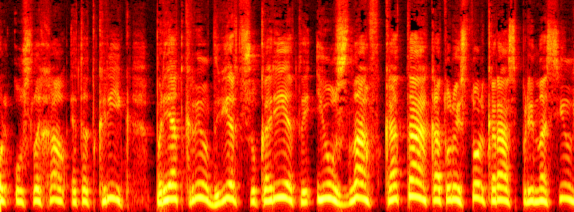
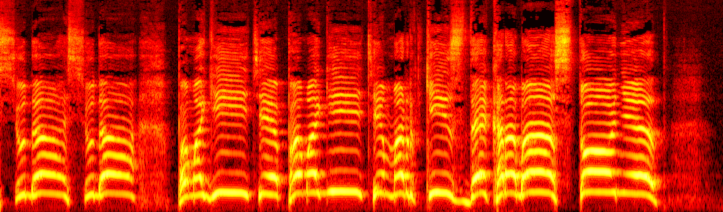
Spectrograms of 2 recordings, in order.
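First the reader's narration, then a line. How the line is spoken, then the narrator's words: Shouting at full strength. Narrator (Russian): закричал, что было мочи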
